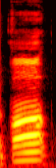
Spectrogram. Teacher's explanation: قاف کو ایک الف کی مقدار کھینچ کر پڑھیں گے اور قاف کو موٹا کریں گے۔ لو، لام کو بھی ایک الف کی مقدار کھینچ کر پڑھیں گے۔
